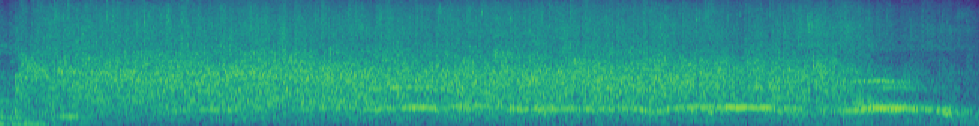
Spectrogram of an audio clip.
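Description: A large church congregation claps loudly and continuously at a Mass, a dense wash of applause that holds steady throughout.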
